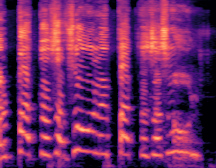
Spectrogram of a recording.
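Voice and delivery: very high, thin mock shout; happy donkey shouting. Donkey leaving happy with the verdict, high gleeful mock shouting. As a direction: squeal it in triumph without real volume. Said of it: "sale contento gritando".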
